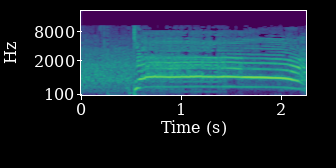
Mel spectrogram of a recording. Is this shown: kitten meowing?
no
